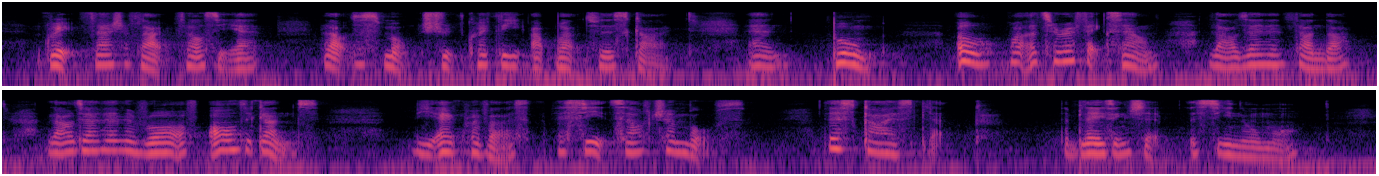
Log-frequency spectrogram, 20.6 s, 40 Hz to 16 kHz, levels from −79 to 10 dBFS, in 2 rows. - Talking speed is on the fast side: No, average, 160 wpm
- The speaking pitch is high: No, medium, 180 Hz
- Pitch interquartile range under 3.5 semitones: No, average, 4.0 semitones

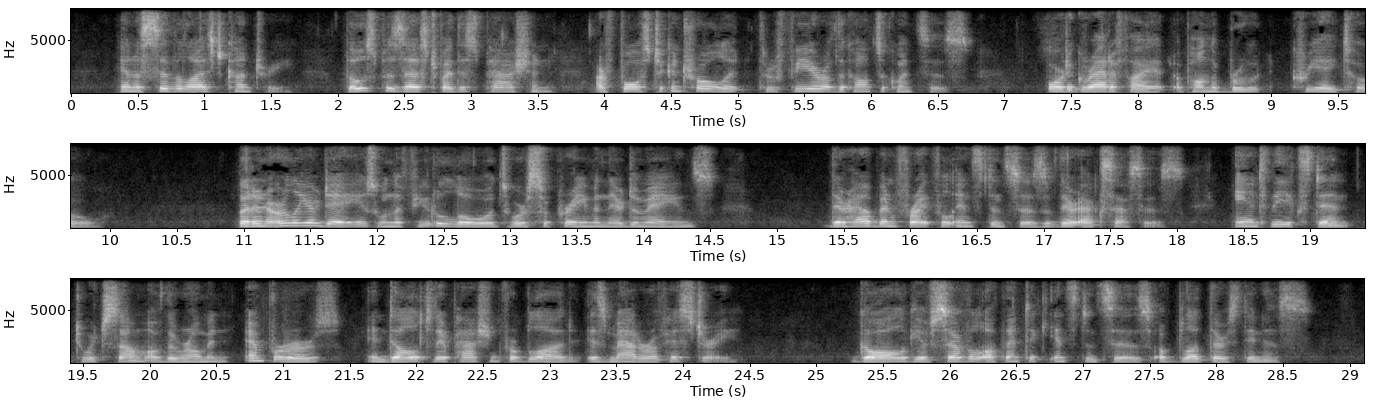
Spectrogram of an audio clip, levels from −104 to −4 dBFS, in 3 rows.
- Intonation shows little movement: No, average, 3.0 semitones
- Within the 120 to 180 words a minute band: Yes, average, 155 wpm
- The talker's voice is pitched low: No, medium, 185 Hz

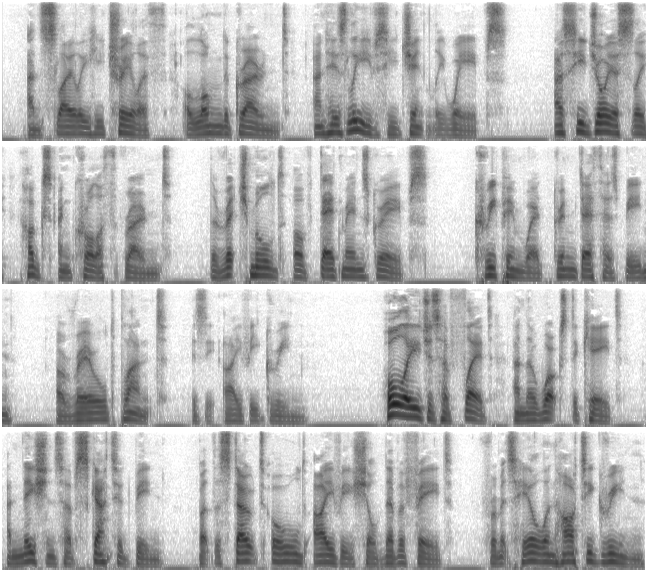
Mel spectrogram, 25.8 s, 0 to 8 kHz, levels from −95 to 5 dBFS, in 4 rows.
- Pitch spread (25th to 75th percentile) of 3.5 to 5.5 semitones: Yes, average, 4.3 semitones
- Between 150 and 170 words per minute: Yes, average, 160 wpm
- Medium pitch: No, low, 100 Hz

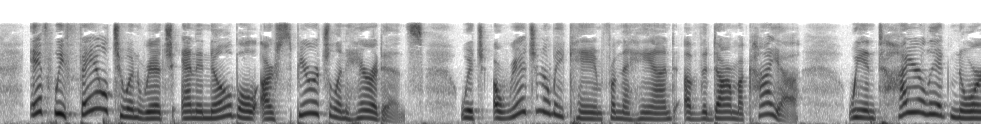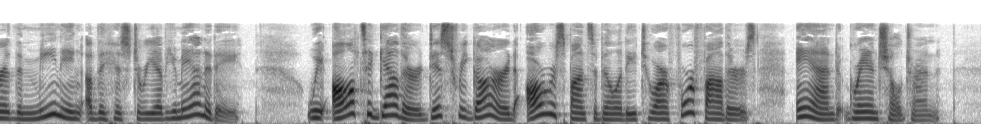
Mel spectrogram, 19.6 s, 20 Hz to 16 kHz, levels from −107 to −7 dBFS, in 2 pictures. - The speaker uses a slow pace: Yes, slow, 120 wpm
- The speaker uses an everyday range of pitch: No, wide, 7.9 semitones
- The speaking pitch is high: Yes, high, 200 Hz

